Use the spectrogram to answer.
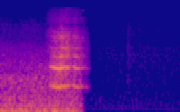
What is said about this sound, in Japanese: はいこのような感じで車が停止しましたいやー、すごいですね。路面がこんなにツルツルなのに、乾いた道路と同じように車は全く滑りません。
